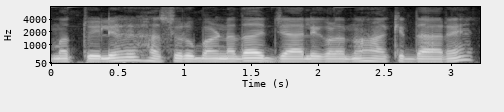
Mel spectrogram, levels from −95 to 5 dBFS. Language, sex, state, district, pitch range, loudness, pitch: Kannada, male, Karnataka, Bidar, 125-135 Hz, -14 LUFS, 130 Hz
